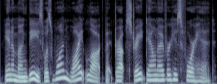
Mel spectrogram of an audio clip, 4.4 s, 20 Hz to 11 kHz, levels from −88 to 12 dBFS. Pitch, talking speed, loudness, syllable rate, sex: 185 Hz, 195 wpm, -15 LUFS, 5.3 syllables/s, female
